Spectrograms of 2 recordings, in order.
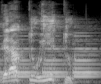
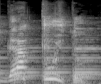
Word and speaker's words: gratuito: É muito comum ouvirmos gratuito com o acento tônico no i, em vez de gratuito com acento tônico no u, como orientam as normas urbanas de prestígio.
